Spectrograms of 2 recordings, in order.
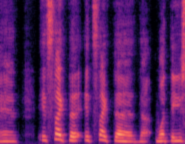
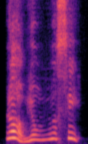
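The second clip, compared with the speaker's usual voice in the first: higher-pitched mock mom dodging the question; mother stalling; 7 semitones higher than usual. A son imitates his mother stalling, in a high mock voice. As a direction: play Mom putting off a yes, pitched up. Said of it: "And then other times she'd just go".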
